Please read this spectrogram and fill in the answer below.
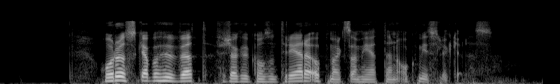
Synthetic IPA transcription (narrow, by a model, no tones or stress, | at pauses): hʊnɾɵskapɔɦʉ̟ːvət̪fœʂøːk̚t̪əkʰɔns̬ɛnt̪ʰɾeːɾaʔɵpːmæɾksamheːt̪ənʔɔ̰kmɪsːlʏ̰kːad̪əs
